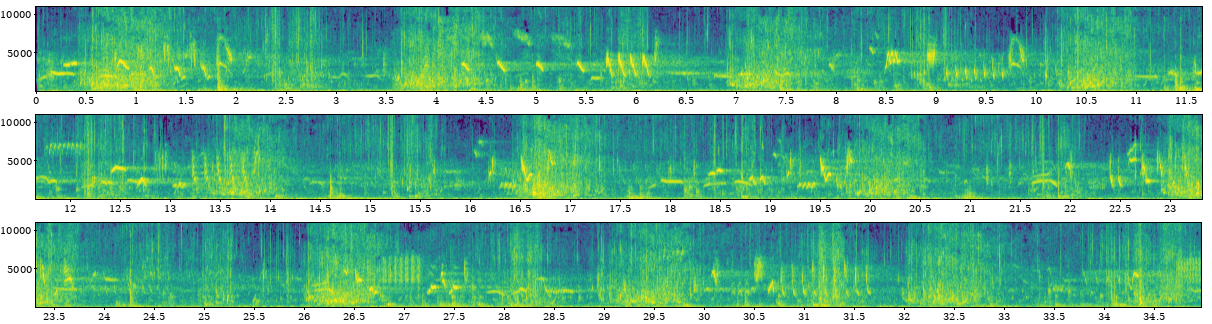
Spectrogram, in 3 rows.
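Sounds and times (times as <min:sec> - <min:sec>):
oars swishing through water: 0:00.0 - 0:34.9
birds chirping and trilling: 0:00.1 - 0:10.0, 0:26.1 - 0:31.8.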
